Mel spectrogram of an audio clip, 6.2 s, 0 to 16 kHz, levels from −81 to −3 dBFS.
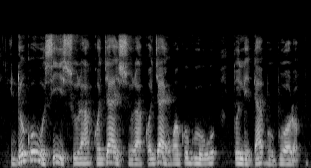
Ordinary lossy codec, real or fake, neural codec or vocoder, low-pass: none; real; none; 7.2 kHz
